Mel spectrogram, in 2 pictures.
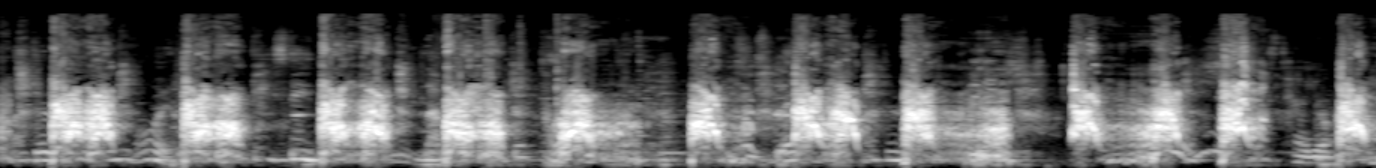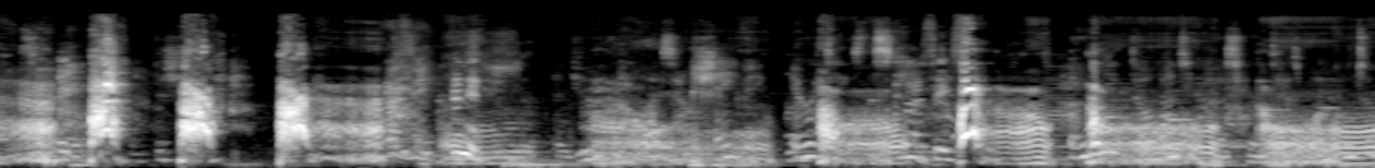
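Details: Rosie, a Yorkshire Terrier, barking at a DVD player indoors: a long series of sharp, high barks repeated roughly every half second to second, turning to looser, more varied yaps and whines toward the end, with some voices heard.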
